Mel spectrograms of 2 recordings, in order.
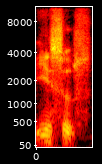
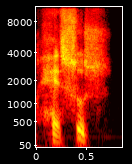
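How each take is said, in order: First: It begins with an ee vowel sound. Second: It begins with a throaty J consonant. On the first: This is how the Greeks said it. The speaker calls it right. "así, porque así es en griego" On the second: This is the modern Spanish form. The speaker calls it wrong. "nos ha puesto a decir ahora en castellano Jesús"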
